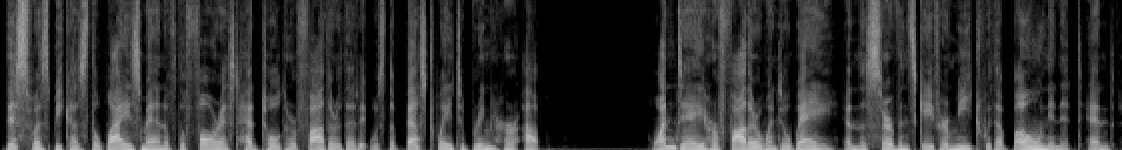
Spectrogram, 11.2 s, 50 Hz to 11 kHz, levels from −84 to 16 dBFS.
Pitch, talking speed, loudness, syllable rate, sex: 200 Hz, 220 wpm, -19 LUFS, 5.0 syllables/s, male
